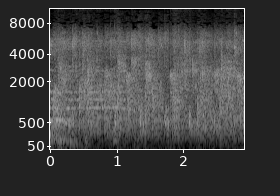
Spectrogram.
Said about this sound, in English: Come on, clap your hands.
